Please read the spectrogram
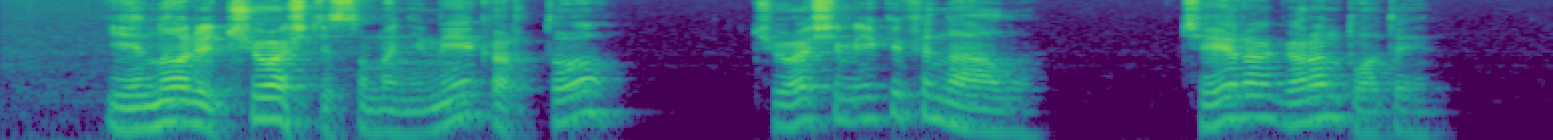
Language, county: Lithuanian, Kaunas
